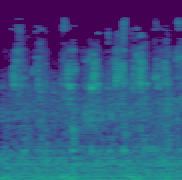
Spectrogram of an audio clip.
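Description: Alcohol cleaning liquid poured into a glass pipe, a steady close trickle and splash of liquid running continuously.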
